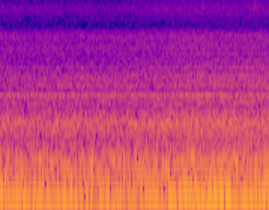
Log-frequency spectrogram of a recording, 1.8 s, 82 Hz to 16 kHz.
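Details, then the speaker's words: 2011 Jeep Grand Cherokee WK2 idling evenly with no ticking or stumbling after codes cleared and missing ground straps replaced, curing the no-crank and P0622 overcharging faults. "Let's give it a start. And she runs."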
